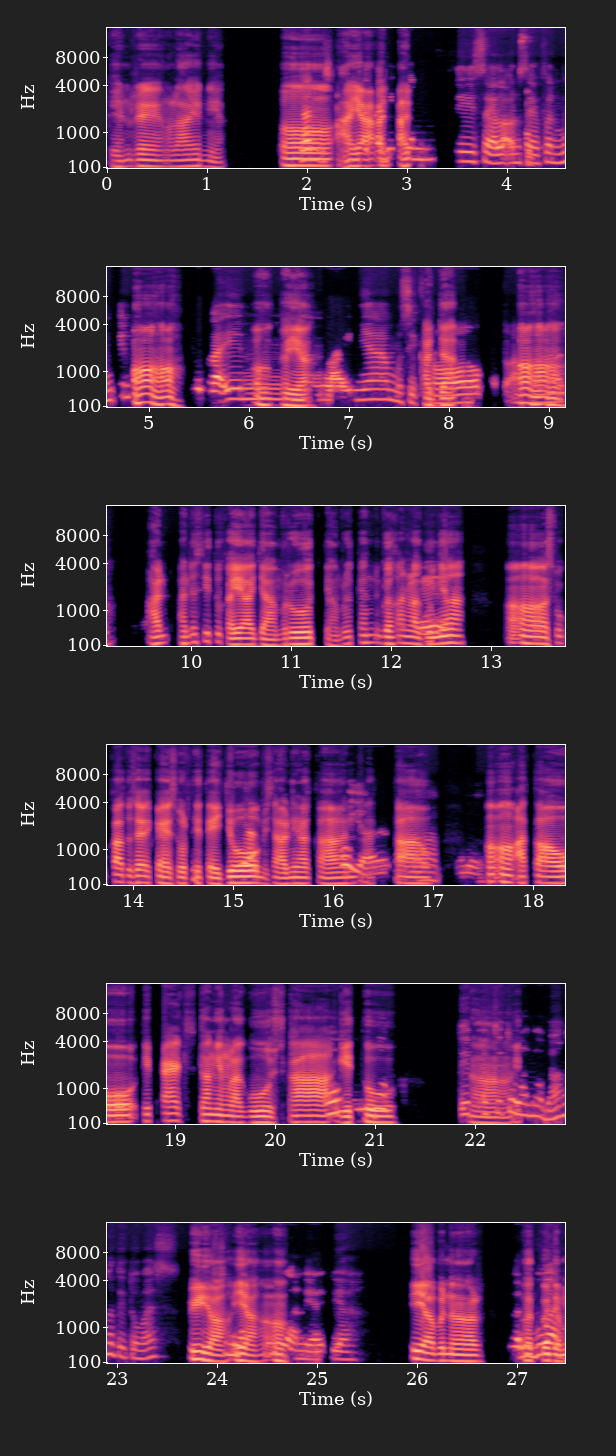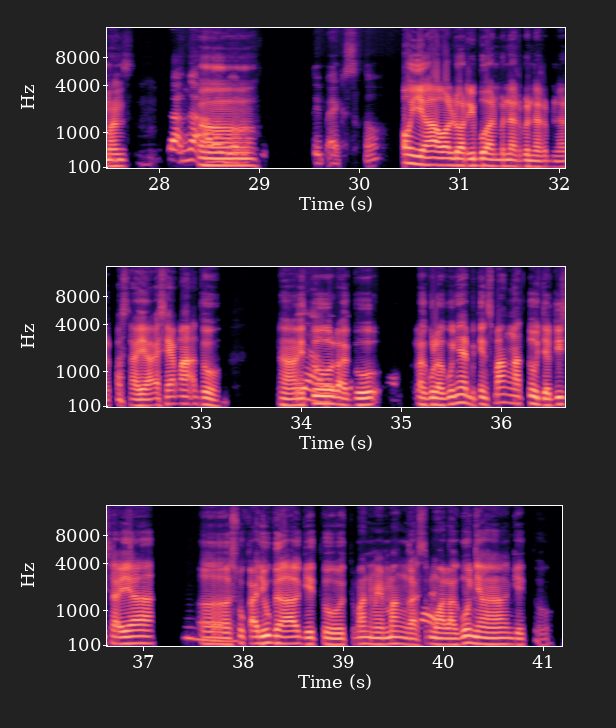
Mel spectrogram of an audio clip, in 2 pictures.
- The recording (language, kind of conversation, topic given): Indonesian, unstructured, Jenis musik apa yang paling sering kamu dengarkan?
- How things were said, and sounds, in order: distorted speech; in English: "seven"; other noise; "waktu" said as "etuh"; unintelligible speech; unintelligible speech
